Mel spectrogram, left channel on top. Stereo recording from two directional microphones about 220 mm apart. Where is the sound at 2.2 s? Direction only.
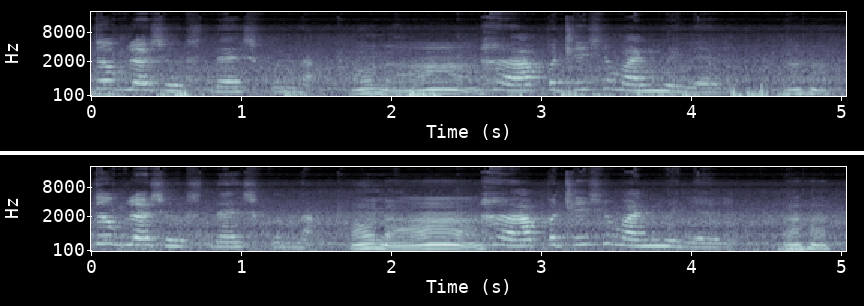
25° right (ahead or behind).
